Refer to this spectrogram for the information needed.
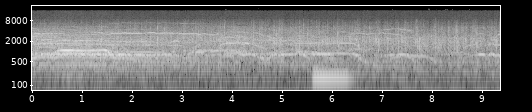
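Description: A live audience claps steadily and loudly throughout for a guest performer, with scattered whoops and cheers rising over the dense applause, and a brief low hum sounding midway.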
